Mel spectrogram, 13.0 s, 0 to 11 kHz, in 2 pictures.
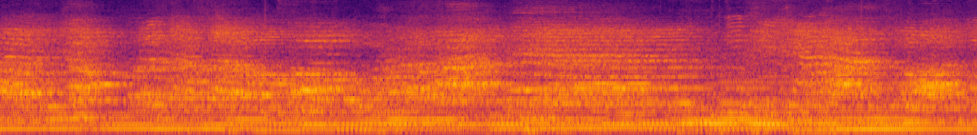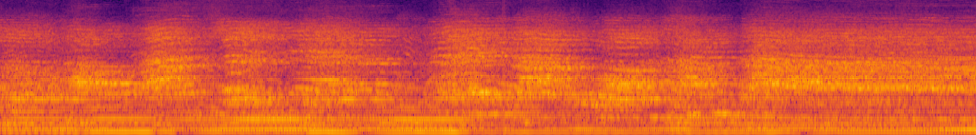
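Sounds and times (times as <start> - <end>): audience noise: 0.0 - 13.0
children singing together: 0.0 - 13.0.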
